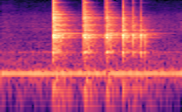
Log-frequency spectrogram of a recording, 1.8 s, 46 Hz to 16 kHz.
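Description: A hammer taps six times on a steel anvil that sits on a wooden stump and has an area filled with foam. Each tap gives a bright metallic ping centered near 2.2 kHz that fades quickly over a steady low background hum. Much of the anvil's ring is gone, though a little remains.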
